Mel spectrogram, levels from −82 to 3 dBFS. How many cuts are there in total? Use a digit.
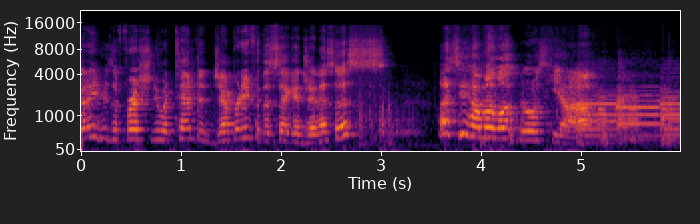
1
